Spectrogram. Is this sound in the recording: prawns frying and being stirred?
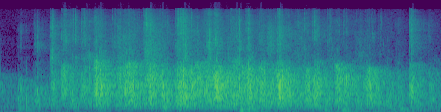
no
